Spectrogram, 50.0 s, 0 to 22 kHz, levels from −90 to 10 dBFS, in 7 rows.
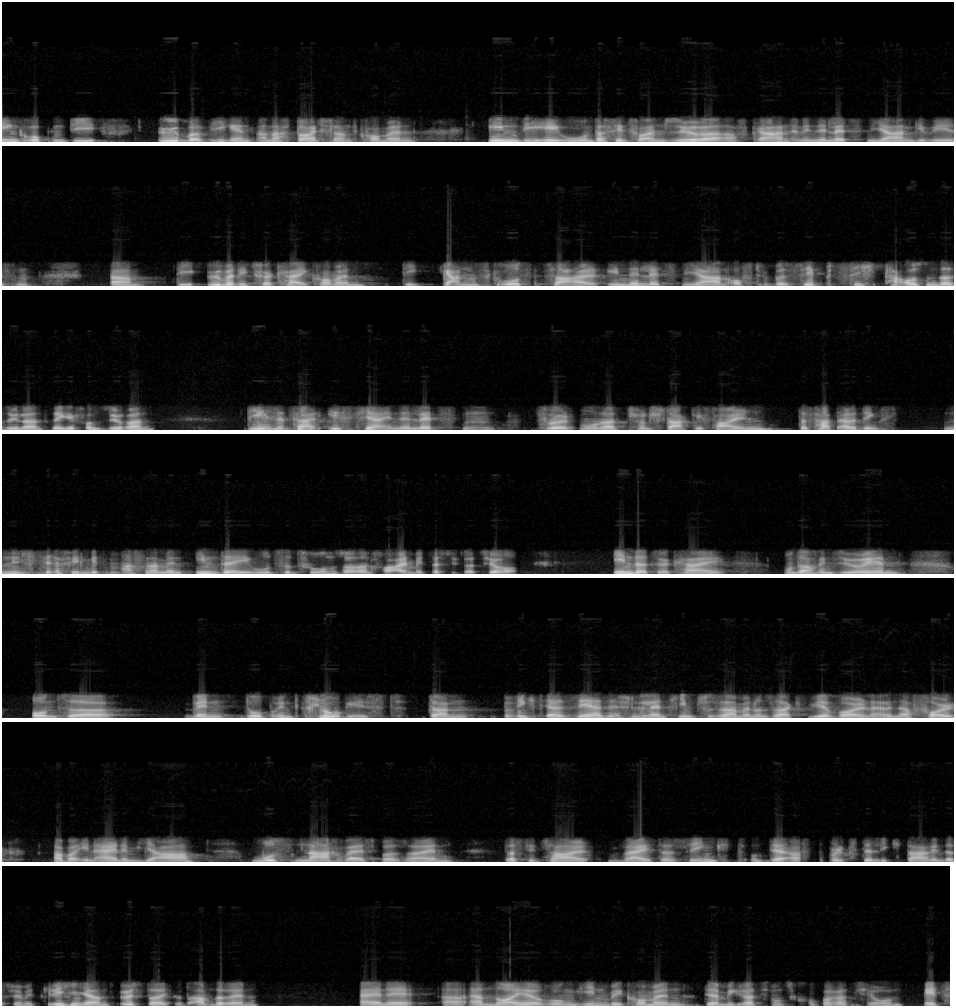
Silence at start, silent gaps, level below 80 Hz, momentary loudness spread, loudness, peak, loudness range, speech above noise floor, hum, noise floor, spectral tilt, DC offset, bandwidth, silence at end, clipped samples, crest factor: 0 s; none; -62 dBFS; 11 LU; -21 LUFS; -2 dBFS; 3 LU; 51 dB; none; -71 dBFS; -8.5 dB/octave; under 0.1%; 4.2 kHz; 0 s; under 0.1%; 20 dB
